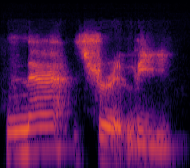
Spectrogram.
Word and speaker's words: naturally: this word has only 3 syllables. Okay, naturally. Okay, no 4 syllables. You don't say naturally. Naturally.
